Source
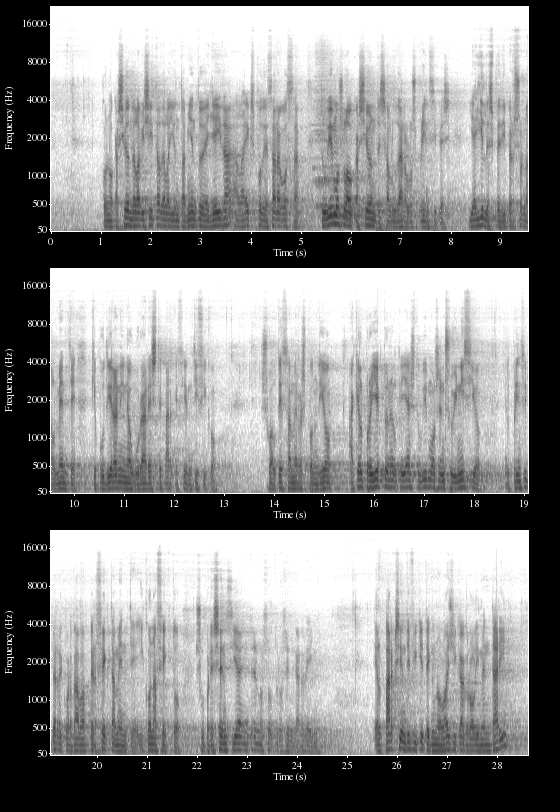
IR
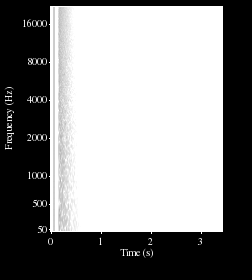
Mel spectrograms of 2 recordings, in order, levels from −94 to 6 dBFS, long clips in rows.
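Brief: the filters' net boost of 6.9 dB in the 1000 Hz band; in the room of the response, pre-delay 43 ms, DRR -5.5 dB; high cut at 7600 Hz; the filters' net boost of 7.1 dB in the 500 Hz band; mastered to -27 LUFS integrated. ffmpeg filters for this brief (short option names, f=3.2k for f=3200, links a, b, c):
-filter_complex "[0:a]lowpass=7.6k,equalizer=f=500:t=o:g=7.5,equalizer=f=1k:t=o:g=6.5,asplit=2[a][b];[1:a]atrim=start_sample=2205,adelay=43[c];[b][c]afir=irnorm=-1:irlink=0,volume=9.5dB[d];[a][d]amix=inputs=2:normalize=0,volume=-11.5dB"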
